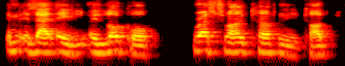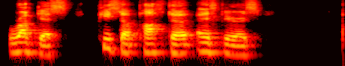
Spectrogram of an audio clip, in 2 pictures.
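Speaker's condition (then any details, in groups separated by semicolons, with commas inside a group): Down syndrome; congenital, lifelong; age 26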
